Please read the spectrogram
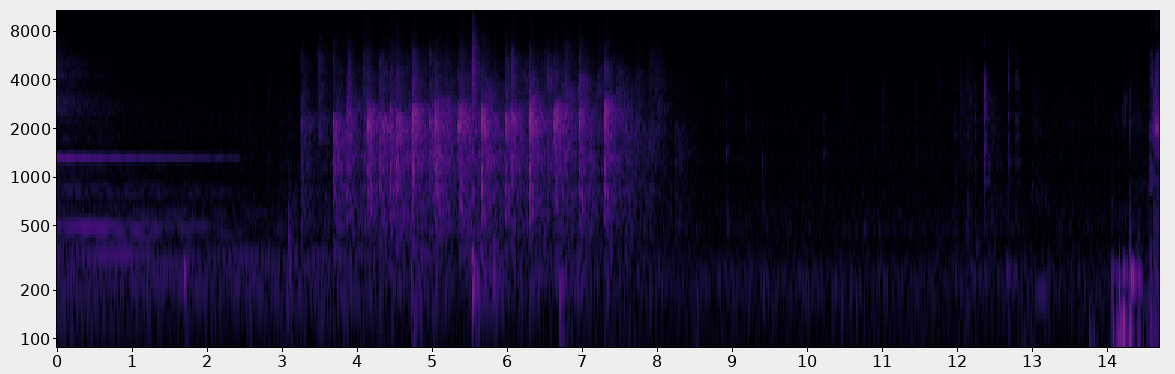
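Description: The last chord of a jazz quintet's tune, with vibraphone and piano, rings out and fades over the first two seconds or so. Then a small audience applauds for about five seconds, and the applause dies away to a few scattered claps.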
